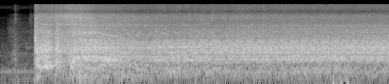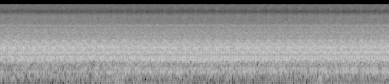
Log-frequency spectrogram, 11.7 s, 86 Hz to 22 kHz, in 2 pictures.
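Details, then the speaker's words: Renault Laguna 16/24-valve petrol engine idling hot with a hard, diesel-like clatter from the timing end, where the worn variable cam phaser (dephaser pulley) sits; early on it appears only with very hot oil. "Sounds like Diesel, right? Sound comes from this place. Here the variable timing phases are located."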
